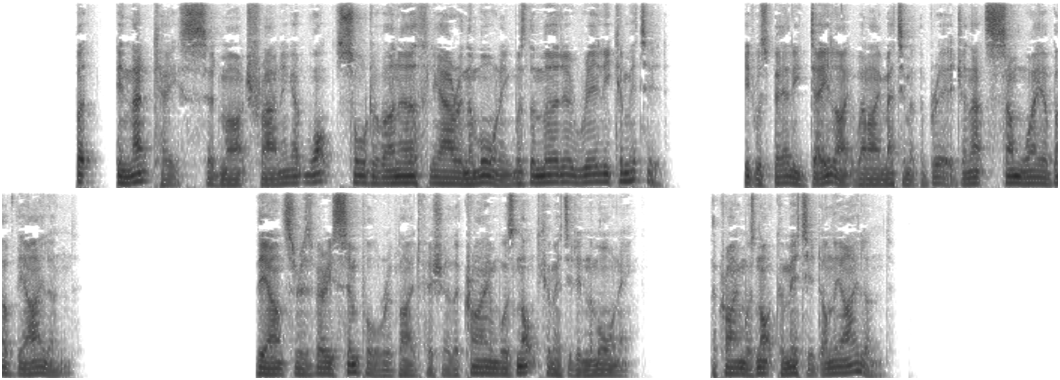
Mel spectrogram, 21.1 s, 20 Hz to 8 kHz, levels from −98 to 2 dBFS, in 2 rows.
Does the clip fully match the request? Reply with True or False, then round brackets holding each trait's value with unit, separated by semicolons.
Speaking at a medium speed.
True (175 wpm)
